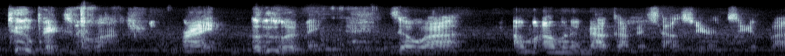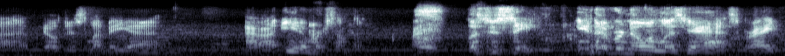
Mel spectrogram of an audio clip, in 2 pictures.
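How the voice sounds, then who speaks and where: A man playing a hungry, hapless Big Bad Wolf in a comic children's story, hesitant and rambling with deadpan asides. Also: lowish voice, moderate pace, vocal fry, highs cut off, a little hiss or hum, heavily acted. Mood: musing, hungry.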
